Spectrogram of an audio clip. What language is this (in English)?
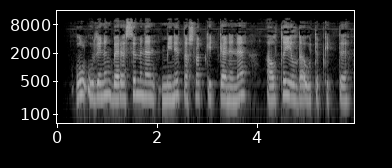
Bashkir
